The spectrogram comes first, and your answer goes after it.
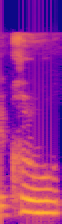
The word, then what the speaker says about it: coup: So you don't pronounce the P a coup, like political coup.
